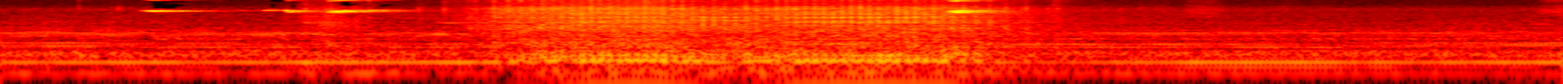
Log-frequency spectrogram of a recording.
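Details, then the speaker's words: High-speed single-needle industrial sewing machine, sewing test after replacing the faulty capacitor (motor had only hummed, not spun): quiet steady motor hum with light even stitching whir, no dragging or knocking. Runs normally after repair. "Tingnan natin kung tatahi na siya. Ayun umandar na. Maganda na yung andar niya."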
